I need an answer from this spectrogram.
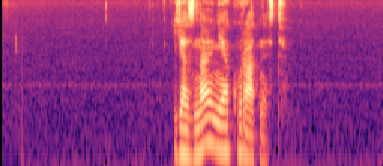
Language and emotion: Russian, neutral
